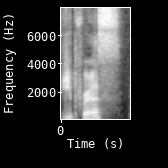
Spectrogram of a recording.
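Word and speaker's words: Ypres: the third battle of I've actually never known how to pronounce this as an American I've always called it yippers y PES but it might be likeis it's like how would you say in France Eis Eis I would say probably it's probably Eis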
